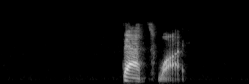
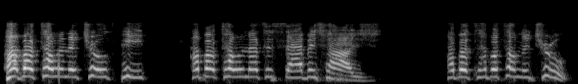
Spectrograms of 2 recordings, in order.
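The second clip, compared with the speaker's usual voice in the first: exasperated demand; 9 semitones higher, faster than usual. Acted. Demanding truth from Pete.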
